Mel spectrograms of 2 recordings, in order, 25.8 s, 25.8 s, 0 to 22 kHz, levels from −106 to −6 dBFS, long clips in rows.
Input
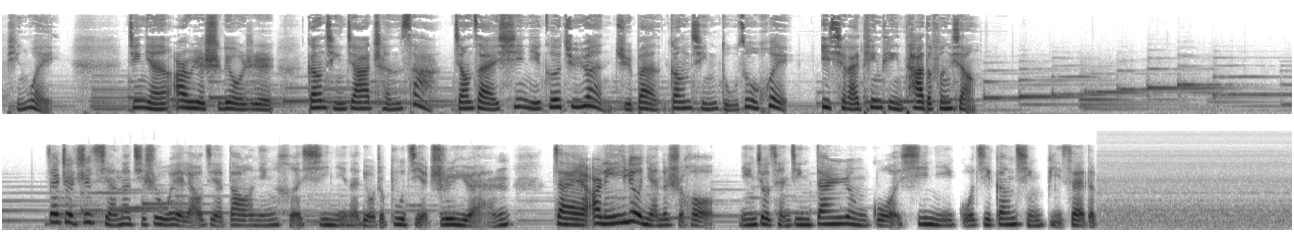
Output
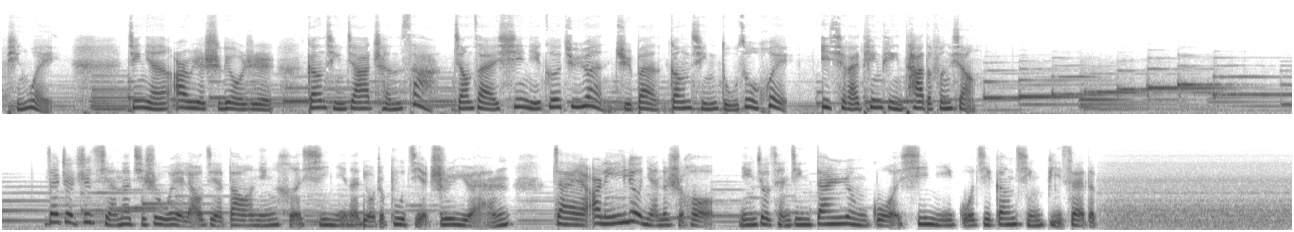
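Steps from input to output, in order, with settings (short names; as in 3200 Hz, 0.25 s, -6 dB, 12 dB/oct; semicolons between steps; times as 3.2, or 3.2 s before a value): bell 4900 Hz -3 dB 2.1 oct; compressor 2.5:1, threshold -34 dBFS, peak gain reduction 13.5 dB; air absorption 230 m; gain -3 dB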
